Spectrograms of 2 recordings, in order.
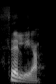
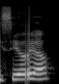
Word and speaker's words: Celia: So, in Spanish, we have the S sound. Uh, it's not a lisp. It's just the way that the C was meant to be pronounced. So, it's Theelia. My friends, my American friends call me Celia because that's that's the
